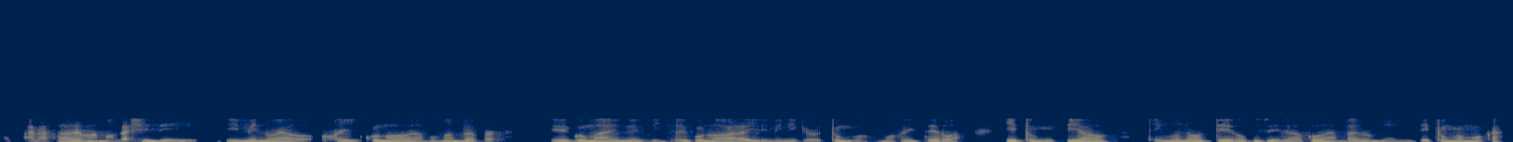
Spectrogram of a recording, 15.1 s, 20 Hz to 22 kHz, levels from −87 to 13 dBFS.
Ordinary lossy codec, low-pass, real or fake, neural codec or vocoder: AAC, 24 kbps; 3.6 kHz; fake; codec, 16 kHz in and 24 kHz out, 0.9 kbps, LongCat-Audio-Codec, four codebook decoder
